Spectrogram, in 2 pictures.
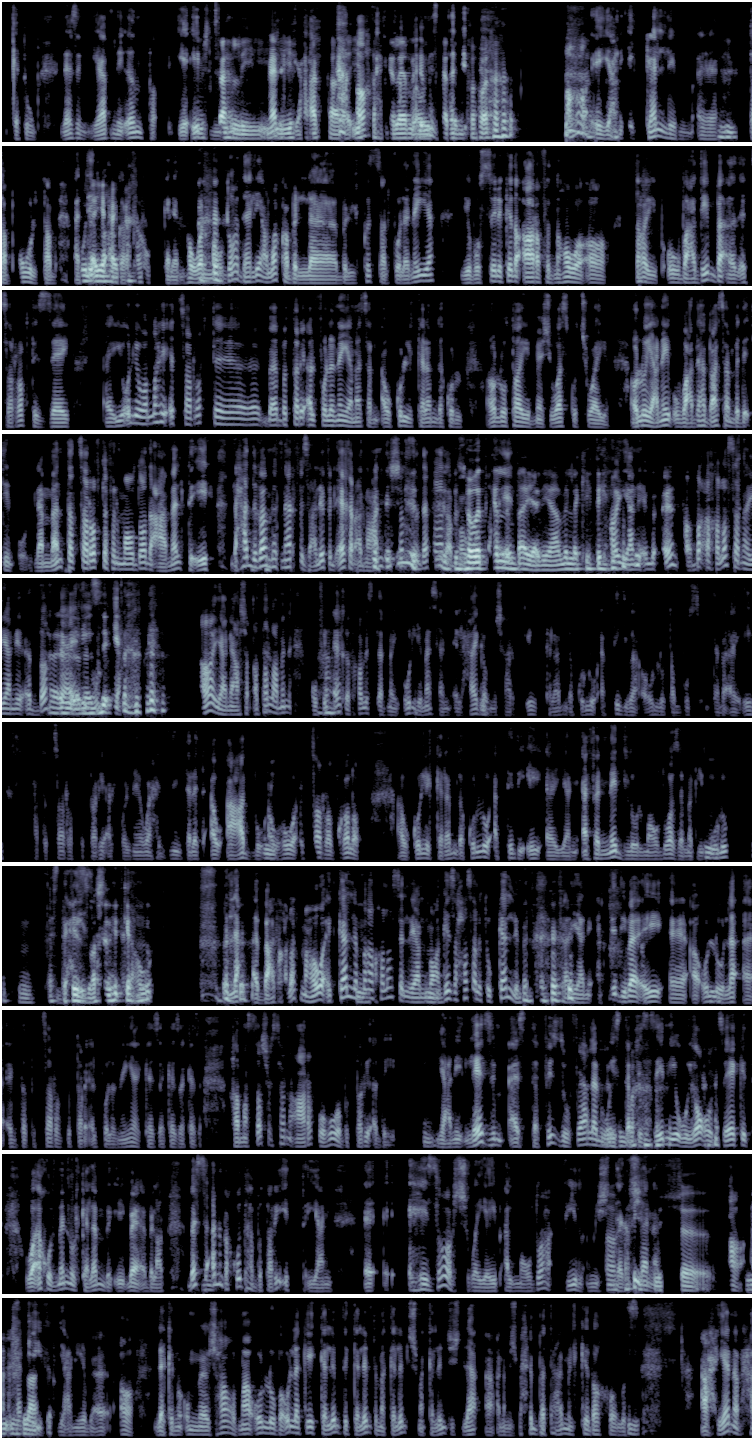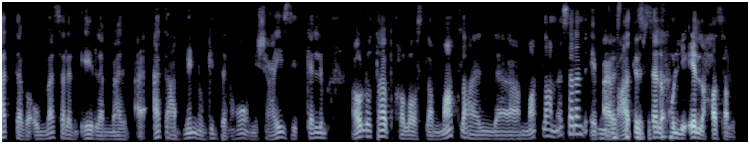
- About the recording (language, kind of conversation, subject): Arabic, podcast, إزاي تسأل أسئلة بتخلي الشخص يحكي أكتر؟
- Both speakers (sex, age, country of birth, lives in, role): male, 20-24, Egypt, Egypt, host; male, 40-44, Egypt, Egypt, guest
- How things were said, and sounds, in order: laughing while speaking: "يا حاج؟ آه، أنتَ فاهم إزاي؟"; tapping; giggle; laugh; chuckle; chuckle; giggle; laughing while speaking: "أعمل لَك إيه تاني؟"; other background noise; laughing while speaking: "ويعني"; laugh; chuckle; laughing while speaking: "عشان يتكلم"; laugh; laugh; unintelligible speech; chuckle; giggle; in English: "تنشنة"; laughing while speaking: "أنا مش باحب أتعامل كده خالص"; chuckle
